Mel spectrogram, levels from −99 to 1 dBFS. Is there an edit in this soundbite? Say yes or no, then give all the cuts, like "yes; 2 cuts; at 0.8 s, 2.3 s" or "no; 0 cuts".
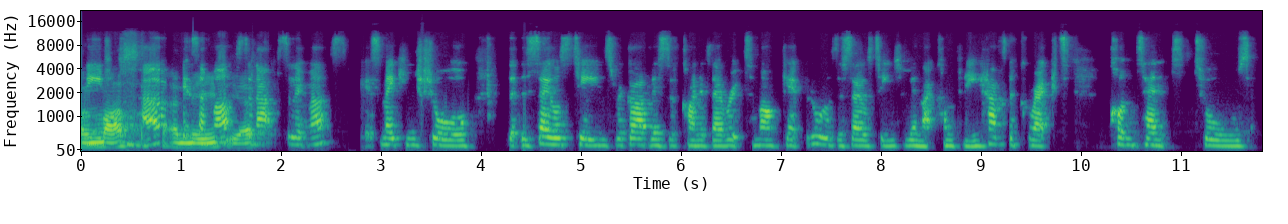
yes; 1 cut; at 2.9 s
